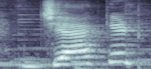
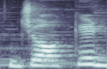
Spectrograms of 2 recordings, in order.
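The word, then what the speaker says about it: jacket: जैकेट को English में जैकेट ही बोलते हैं, मगर कुछ लोग इसको जॉकेट भी बोलते हैं, बट इसका सही प्रोनाउंसिएशन जैकेट है।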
